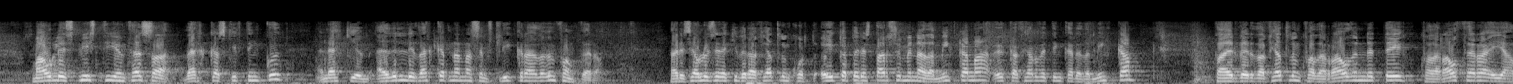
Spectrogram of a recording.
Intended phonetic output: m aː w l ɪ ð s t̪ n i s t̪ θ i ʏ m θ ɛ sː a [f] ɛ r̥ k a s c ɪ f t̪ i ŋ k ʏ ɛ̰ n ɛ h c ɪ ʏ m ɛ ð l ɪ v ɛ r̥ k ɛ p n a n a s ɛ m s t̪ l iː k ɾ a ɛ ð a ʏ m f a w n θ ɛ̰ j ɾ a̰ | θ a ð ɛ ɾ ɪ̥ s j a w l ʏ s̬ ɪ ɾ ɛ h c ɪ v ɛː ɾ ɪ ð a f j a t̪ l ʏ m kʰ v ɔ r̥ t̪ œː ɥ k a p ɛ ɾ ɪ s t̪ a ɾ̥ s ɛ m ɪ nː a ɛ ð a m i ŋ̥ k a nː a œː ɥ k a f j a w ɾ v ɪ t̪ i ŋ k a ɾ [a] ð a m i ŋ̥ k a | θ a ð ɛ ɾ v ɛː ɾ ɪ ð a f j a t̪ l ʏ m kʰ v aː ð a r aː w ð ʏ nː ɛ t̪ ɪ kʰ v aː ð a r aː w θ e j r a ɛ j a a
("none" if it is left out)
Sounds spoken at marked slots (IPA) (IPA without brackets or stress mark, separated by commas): v, ɛ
